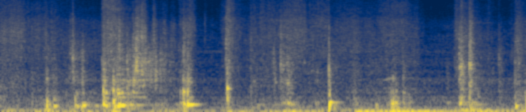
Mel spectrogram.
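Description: Cardboard boxes and plastic containers being shifted and rummaged through inside a metal dumpster: rustling with a run of knocks and clatters, the sharpest about three seconds in.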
